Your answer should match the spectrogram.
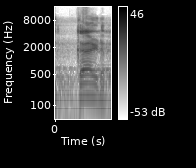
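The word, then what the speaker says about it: curd: हो गया ठीक है इसे कुड्ड नहीं पढ़ेंगे कर्ड पढ़ेंगे आज तक आपने यही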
